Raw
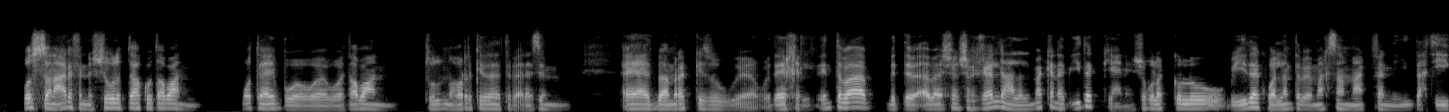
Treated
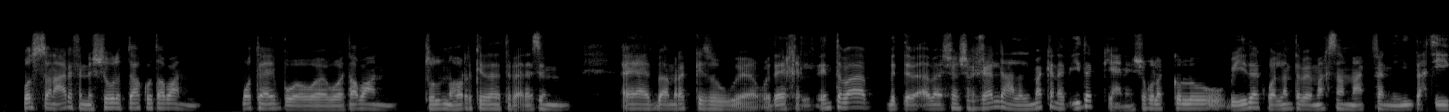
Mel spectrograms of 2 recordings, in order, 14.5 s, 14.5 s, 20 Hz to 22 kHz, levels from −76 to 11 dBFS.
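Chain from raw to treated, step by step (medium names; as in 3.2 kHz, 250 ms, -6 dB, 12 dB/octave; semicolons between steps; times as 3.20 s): compression 6:1, threshold -27 dBFS, peak gain reduction 15 dB; trim -4 dB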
